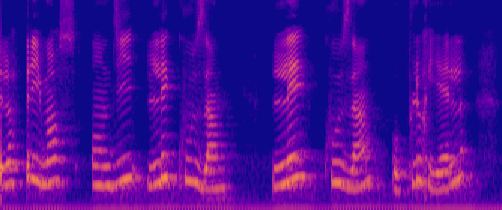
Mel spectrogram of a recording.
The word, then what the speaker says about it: cousins: Ahora, para hablar de los primos, on dit les cousins. Les cousins, au pluriel, termina con una nasal, la I con N, que se pronuncia un, como el número 1.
